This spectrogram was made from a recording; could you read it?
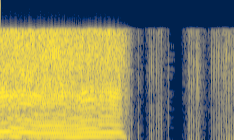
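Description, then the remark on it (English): A man blows a very congested nose: one loud, buzzy, honking blast lasting over a second, followed by several short, rough snorts and sniffles. “Man blowing very congested nose.”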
